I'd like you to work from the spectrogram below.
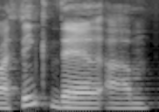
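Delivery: usual speaking voice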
